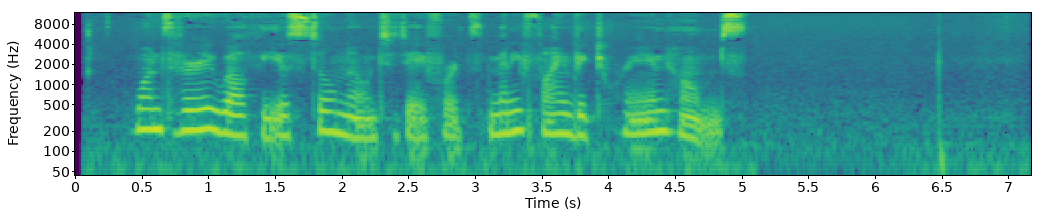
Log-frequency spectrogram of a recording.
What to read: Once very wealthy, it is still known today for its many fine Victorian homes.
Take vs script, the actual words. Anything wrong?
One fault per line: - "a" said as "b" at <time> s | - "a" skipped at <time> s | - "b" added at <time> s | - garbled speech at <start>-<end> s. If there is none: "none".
none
